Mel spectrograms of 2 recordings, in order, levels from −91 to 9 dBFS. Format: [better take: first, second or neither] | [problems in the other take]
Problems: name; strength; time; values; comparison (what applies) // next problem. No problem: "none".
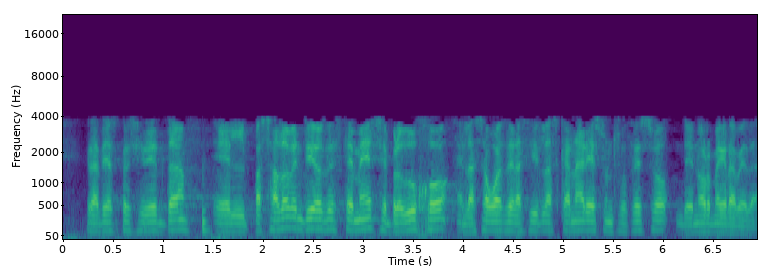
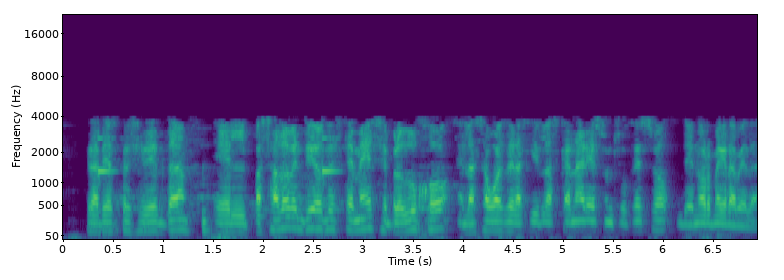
first | noise reduction (classical method WPE with log-MMSE)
